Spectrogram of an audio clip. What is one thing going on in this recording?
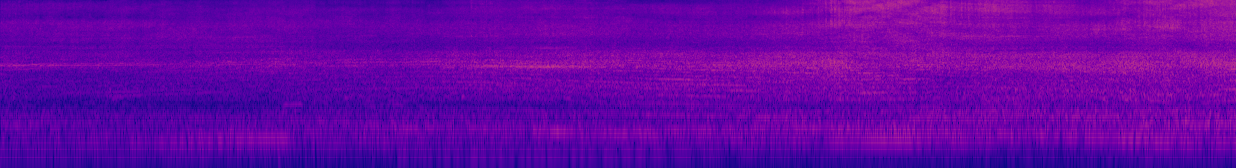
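Kart engines buzz and whine as karts race past.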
